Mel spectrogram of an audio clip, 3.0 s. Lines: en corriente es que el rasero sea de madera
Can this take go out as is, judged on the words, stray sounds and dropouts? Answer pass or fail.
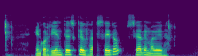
fail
